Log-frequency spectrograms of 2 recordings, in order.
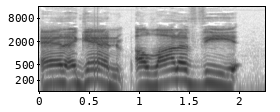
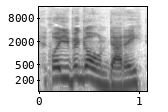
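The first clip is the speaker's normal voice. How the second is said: higher-pitched mock Cockney child; Cockney accent; 6 semitones higher than usual. Host mocks heroine asking after father, Cockney accent. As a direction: put on a playful Cockney accent. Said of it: "I'm doing a Cockney accent".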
